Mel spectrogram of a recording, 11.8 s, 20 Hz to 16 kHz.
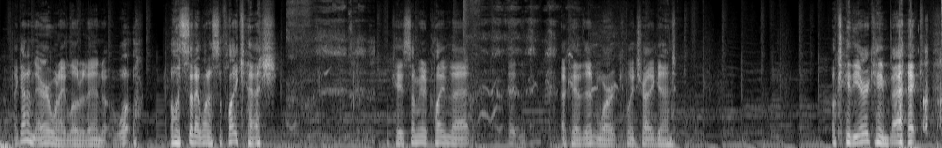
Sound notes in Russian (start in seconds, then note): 3.6 сдавленные смешки; 5.8 смешки усиливаются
